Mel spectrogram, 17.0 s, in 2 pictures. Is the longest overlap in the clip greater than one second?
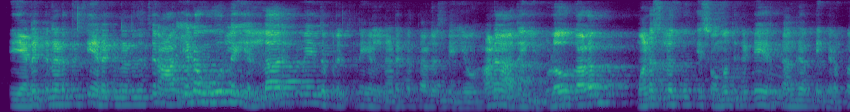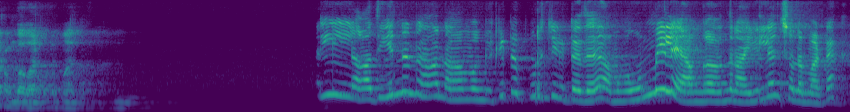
No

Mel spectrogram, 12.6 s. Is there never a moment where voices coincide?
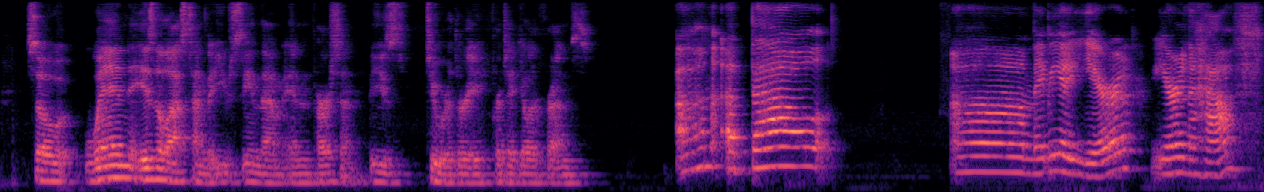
Yes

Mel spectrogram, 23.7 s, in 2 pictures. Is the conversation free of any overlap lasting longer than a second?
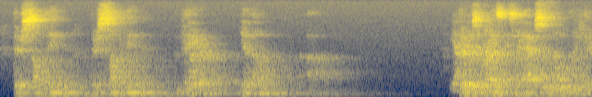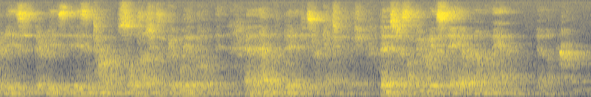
No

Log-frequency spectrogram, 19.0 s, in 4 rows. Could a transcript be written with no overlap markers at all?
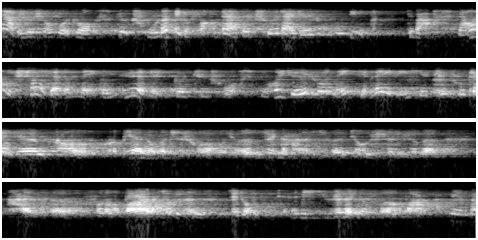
No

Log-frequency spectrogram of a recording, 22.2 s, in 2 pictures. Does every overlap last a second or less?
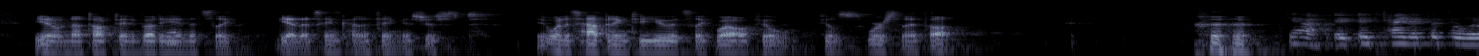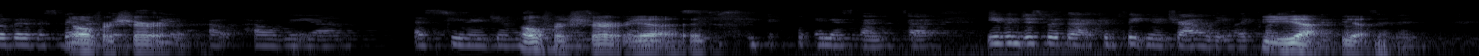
No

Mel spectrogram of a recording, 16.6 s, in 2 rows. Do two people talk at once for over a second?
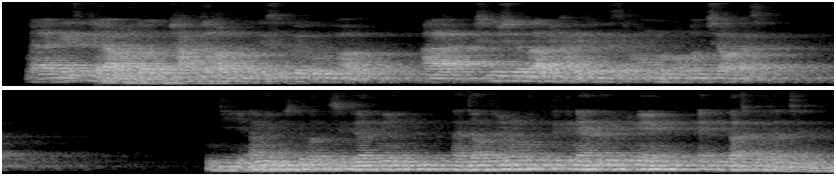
No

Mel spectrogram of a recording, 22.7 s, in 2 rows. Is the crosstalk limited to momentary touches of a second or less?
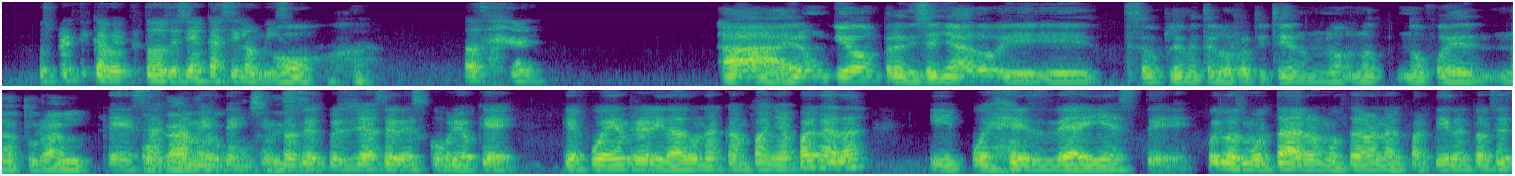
No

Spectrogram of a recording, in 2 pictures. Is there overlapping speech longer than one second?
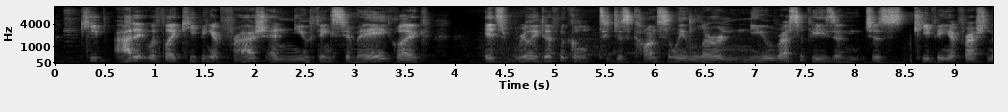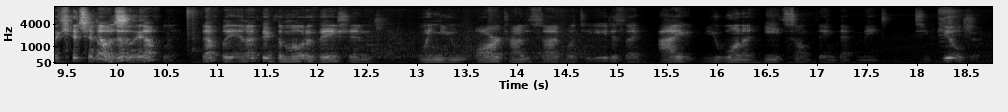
No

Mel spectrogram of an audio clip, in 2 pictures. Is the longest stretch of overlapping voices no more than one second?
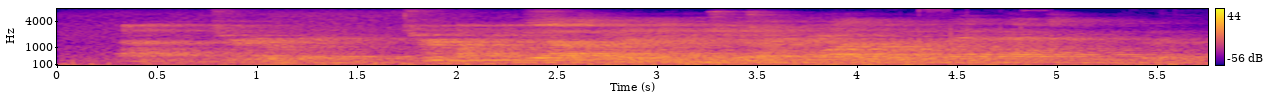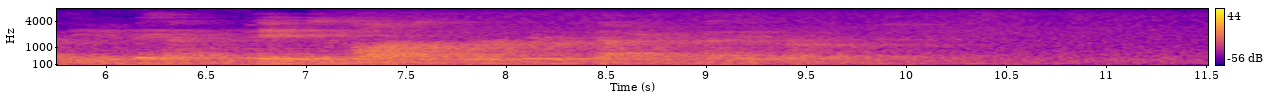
No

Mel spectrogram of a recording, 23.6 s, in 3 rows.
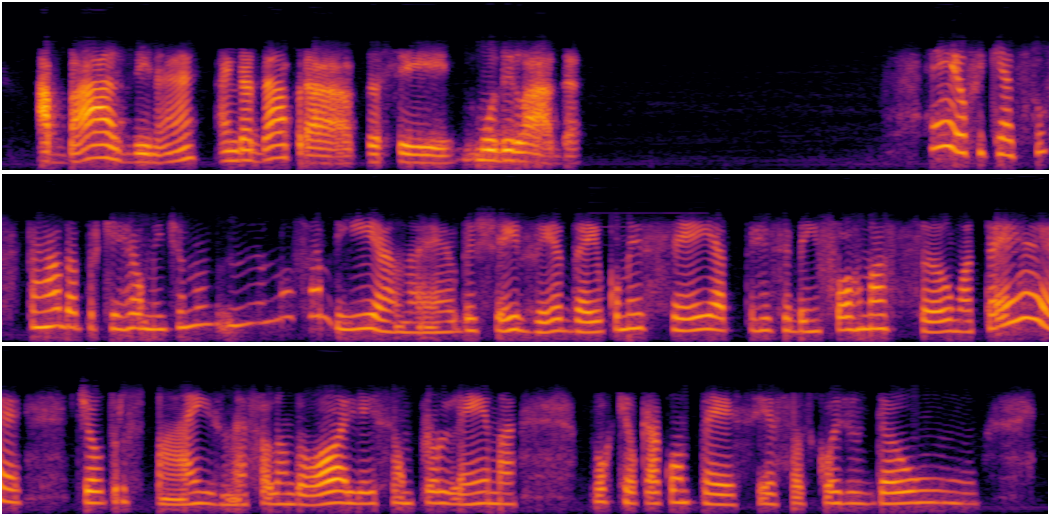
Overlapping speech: No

